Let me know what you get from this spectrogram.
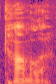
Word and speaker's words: Kamala: Like, because you know, Kam- let me let me correct you, Kamala. – Kamala, Ka- Kamala. – Right. The emphasis is on the Ka.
